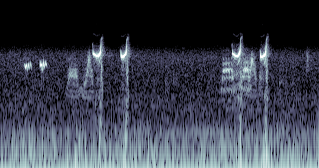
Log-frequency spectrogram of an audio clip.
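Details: Common quail calling, recorded for use as a hunting lure: two soft chirps followed by two pairs of sharp, high, clipped notes with a pause between the pairs.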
